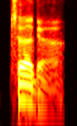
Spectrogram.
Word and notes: turgor: British English

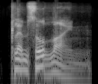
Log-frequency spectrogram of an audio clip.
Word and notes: Plimsoll line: British English

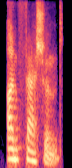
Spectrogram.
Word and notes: unfashioned: Indian

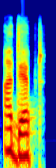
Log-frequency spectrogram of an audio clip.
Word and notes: adept: Indian

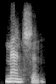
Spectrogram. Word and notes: mansion: Indian

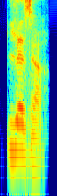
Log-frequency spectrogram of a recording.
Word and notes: lazar: Indian

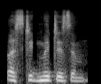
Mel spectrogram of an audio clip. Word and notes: astigmatism: Indian

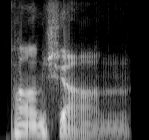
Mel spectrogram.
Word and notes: penchant: British English

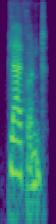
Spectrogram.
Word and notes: plafond: Indian

